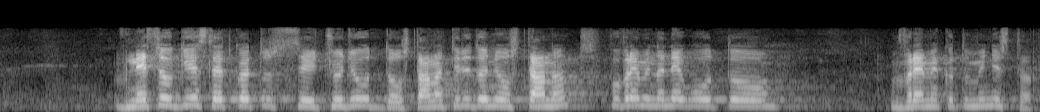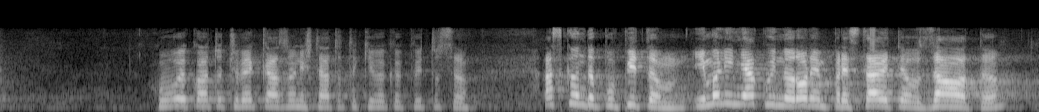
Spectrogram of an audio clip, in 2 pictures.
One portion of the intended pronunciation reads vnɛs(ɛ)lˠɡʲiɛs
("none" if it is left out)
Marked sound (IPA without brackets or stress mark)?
ɛ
